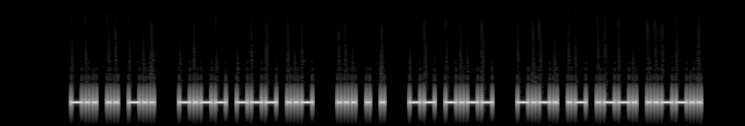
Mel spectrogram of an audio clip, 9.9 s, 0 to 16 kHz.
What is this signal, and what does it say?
Morse code, heard as a keyed tone, about 25 wpm, 700 Hz. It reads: DID YOU SEE MY CAP?
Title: Sentences from Top 1600 Words 25wpm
